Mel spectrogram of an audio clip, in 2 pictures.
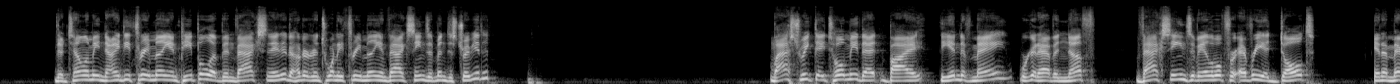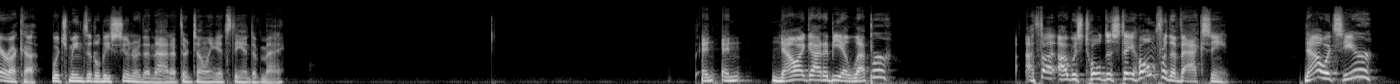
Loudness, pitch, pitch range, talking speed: -14 LUFS, 155 Hz, 120-195 Hz, 165 wpm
